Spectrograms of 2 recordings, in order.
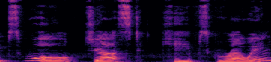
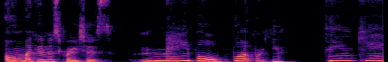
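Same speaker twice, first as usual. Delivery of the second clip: fast, higher fretful scolding; alarmed scolding; 6 semitones higher, faster than usual. Acted. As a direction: fuss over a reckless friend. Sheep scolds Mabel in surprise.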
